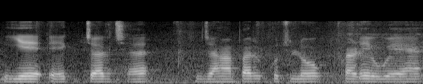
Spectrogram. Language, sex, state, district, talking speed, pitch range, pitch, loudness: Hindi, male, Madhya Pradesh, Katni, 155 wpm, 125-130 Hz, 130 Hz, -20 LUFS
